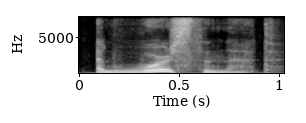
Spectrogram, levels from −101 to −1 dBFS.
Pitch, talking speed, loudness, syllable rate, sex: 165 Hz, 235 wpm, -16 LUFS, 5.9 syllables/s, female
